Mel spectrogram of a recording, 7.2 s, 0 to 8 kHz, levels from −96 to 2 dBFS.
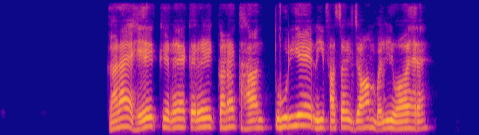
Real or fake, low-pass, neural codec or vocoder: fake; 7.2 kHz; codec, 24 kHz, 1 kbps, SNAC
